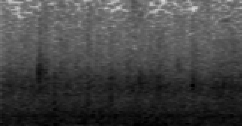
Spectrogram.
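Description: Heavy rain falls during a severe thunderstorm, a loud dense close hiss of drops pounding surfaces, steady and unbroken throughout with no thunder evident.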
